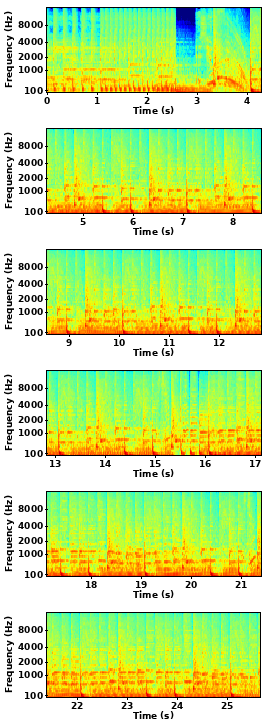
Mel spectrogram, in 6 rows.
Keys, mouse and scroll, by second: 0.3 click, 0.6-1.0 scroll up 1, 3.6 click, 4.1 scroll up 1, 4.5 click, 4.9 scroll down 1, 5.6 double click, 7.0 click, 7.5 click, 11.5-11.8 scroll down 1, 11.8 click, 14.1 click, 15.0 click, 15.9 click, 17.3 click, 17.9 click, 18.2 double click, 20.6 click, 21.4 click, 24.1 click.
